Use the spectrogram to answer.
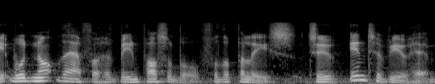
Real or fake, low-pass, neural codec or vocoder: real; 7.2 kHz; none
